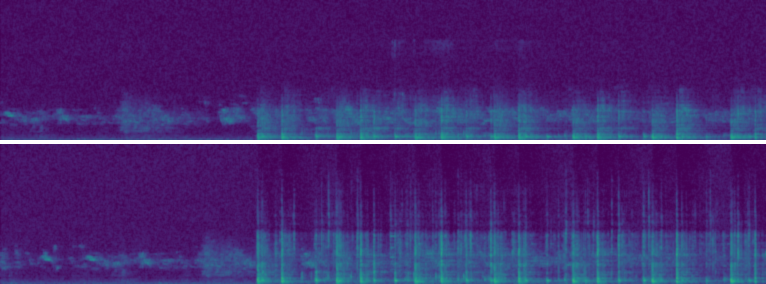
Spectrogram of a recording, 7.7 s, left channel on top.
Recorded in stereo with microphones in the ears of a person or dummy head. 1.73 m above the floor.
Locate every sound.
2.6 s dripping: 60° right (ahead or behind), 1.5 m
